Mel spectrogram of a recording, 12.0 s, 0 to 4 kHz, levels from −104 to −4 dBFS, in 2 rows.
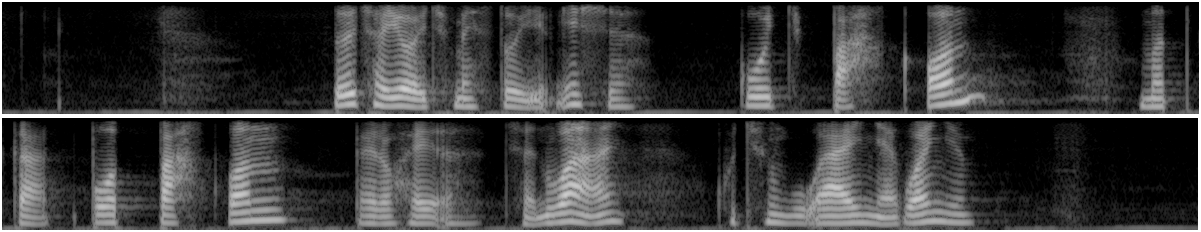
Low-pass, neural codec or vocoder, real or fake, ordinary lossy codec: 3.6 kHz; codec, 16 kHz in and 24 kHz out, 1 kbps, XY-Tokenizer; fake; none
